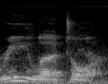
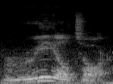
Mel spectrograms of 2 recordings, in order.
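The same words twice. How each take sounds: First: The word is said with three syllables. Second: The word is said with two syllables. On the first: The speaker calls it wrong. "It's not realtor" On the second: The speaker calls it right. "Two syllables"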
